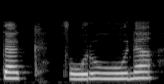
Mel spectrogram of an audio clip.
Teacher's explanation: کاف یہاں پہ باریک پڑھیں گے اور کاف کو ہلائیں گے نہیں، تک نہیں کرنا، تکفرون، کاف میں ہمزے کی صفت آئے گی۔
